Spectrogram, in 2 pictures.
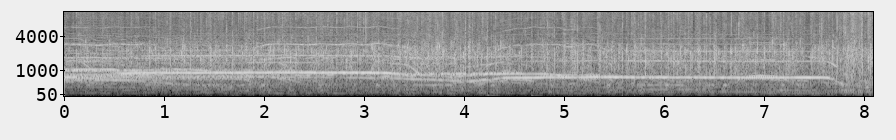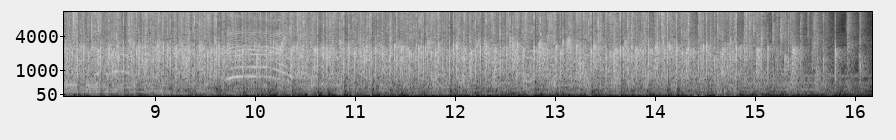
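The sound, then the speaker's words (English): Loud audience cheering and applause welcome a comedian to the stage, a sustained roar of clapping and shouts that stays strong for around fifteen seconds before tapering off at the end. “So guys, please, right now, let's hear it from Mr. Travis Rust. Give it up! Come on!”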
